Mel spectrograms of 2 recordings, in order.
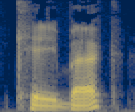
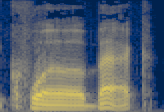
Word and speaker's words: Quebec: province in canada it's french speaking and they pronounce their uh provinces quebec and they know immediately if you don't know french because most of us english speakers will say quebec and they immediately know that you're not from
